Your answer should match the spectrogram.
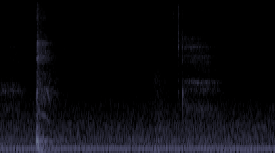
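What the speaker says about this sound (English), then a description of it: "when I did that cough, I felt that cough." Two short coughs, a sharp one and then a softer one a moment later, over a steady low hum in a quiet room.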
